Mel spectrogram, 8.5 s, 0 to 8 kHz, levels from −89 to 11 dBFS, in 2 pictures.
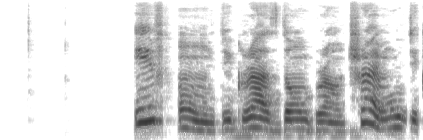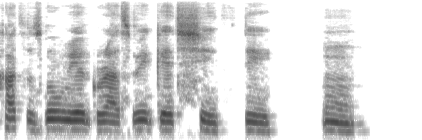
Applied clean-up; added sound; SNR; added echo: none; none; none; none.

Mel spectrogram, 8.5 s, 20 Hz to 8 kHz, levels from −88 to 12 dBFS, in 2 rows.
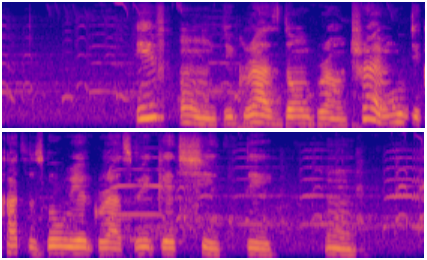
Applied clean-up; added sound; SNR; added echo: none; Bird vocalization, bird call, bird song; 18 dB; none.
